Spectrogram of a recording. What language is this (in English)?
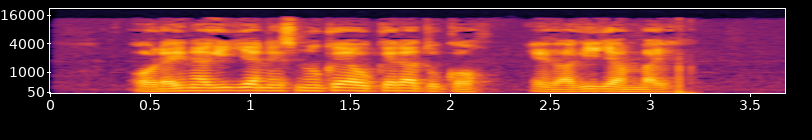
Basque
